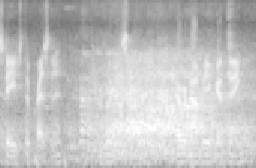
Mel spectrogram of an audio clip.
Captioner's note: laughter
